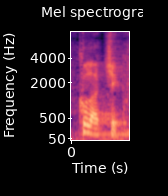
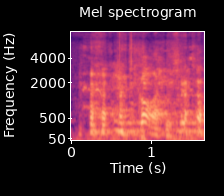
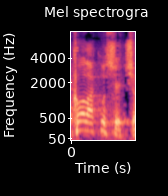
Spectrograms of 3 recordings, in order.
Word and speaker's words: Kolakušić: And another colleague from Croatia, Kulačić, right? Do I pronounce it correct? Right now, what? Kolakušić. Kolakušić, I know it's tough with all these names.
